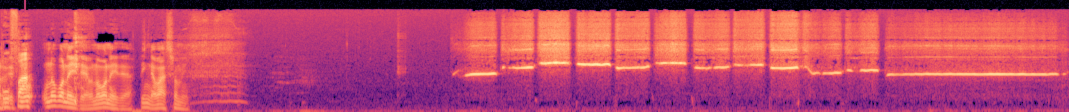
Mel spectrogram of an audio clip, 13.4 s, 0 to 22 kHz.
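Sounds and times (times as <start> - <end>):
speech: 0.0 - 2.6
person whistling a film theme melody: 5.7 - 13.3.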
